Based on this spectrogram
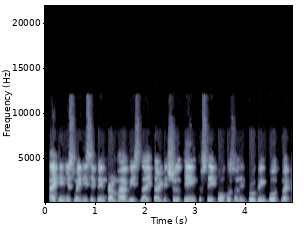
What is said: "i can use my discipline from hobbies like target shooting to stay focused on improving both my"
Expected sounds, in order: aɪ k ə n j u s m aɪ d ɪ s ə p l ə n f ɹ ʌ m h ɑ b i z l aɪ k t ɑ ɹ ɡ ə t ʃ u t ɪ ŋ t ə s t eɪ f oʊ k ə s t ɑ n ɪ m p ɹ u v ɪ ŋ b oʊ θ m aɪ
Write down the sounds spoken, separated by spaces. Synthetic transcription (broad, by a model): aɪ k ə n j u s m aɪ d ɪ s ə p l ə n f ɹ ʌ m h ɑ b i s l aɪ k t ɑ ɹ ɡ ə t ʃ u t ɪ ŋ t ə s t eɪ f oʊ k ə s ɑ n ɪ m p ɹ u v ɪ ŋ b oʊ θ m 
